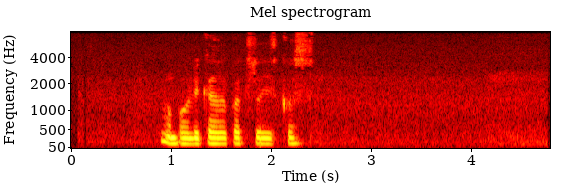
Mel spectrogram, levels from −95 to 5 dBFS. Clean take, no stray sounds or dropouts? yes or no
yes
